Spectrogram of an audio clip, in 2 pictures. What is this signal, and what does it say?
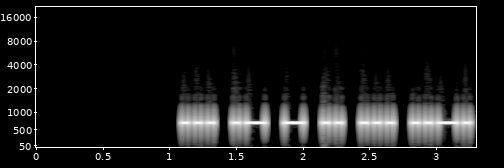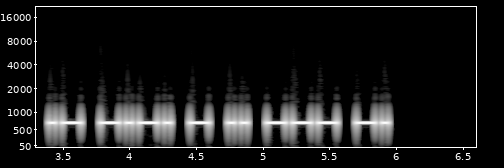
Morse code, heard as a keyed tone, about 25 wpm, 700 Hz. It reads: SATISFACTION
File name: Twelve Letter Words - 25wpm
